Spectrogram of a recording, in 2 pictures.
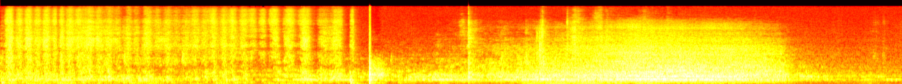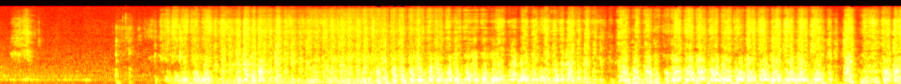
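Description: Pigment being scrubbed with a brush over an inked, carved woodblock, swelling louder before it stops; after a quieter pause with a few light clicks as paper is laid on the block, a baren is rubbed hard and fast back and forth across the back of the paper, taking the impression from the key block.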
